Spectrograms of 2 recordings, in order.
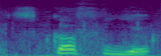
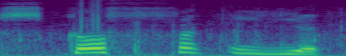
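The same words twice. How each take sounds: First: Said in the usual way. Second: "Scoflier" said slowly and loudly, as skoh-FLYEH with the J as a Y; Italian pronunciation. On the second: Shown as a demonstration. (prononcer « Scoflier » lentement et fort, à l'italienne, skoh-flié) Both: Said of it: "ça se prononce à l'italienne".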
